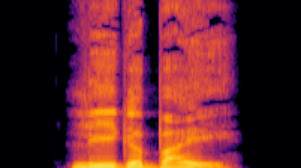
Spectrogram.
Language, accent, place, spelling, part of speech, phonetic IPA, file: German, Germany, Berlin, lege bei, verb, [ˌleːɡə ˈbaɪ̯], De-lege bei.ogg
- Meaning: inflection of beilegen: 1. first-person singular present 2. first/third-person singular subjunctive I 3. singular imperative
